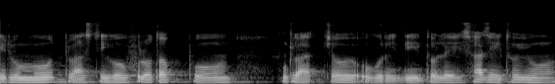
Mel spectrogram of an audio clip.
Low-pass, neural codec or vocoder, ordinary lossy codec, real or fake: 7.2 kHz; codec, 16 kHz, 6 kbps, DAC; none; fake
